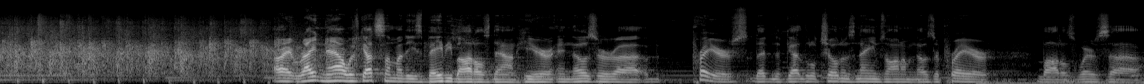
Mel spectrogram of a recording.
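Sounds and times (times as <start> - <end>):
church congregation clapping after a prayer: 0.0 - 4.6
speech: 2.8 - 11.4.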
